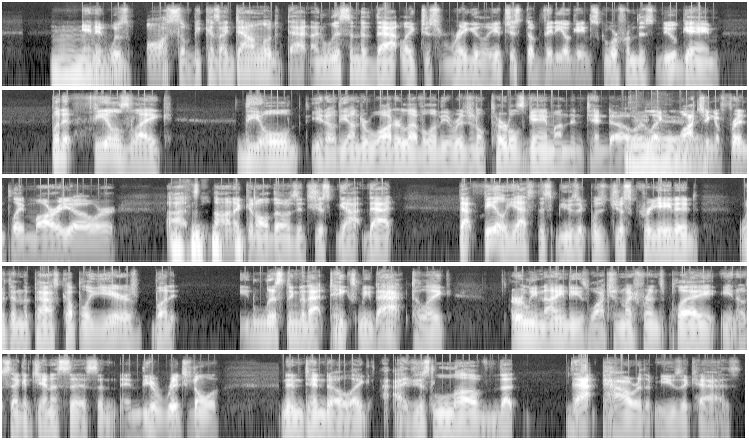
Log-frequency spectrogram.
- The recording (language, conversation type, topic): English, unstructured, What song instantly takes you back to a happy time?
- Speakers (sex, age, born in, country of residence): male, 30-34, United States, United States; male, 45-49, United States, United States
- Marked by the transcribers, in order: distorted speech; stressed: "awesome"; static; chuckle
